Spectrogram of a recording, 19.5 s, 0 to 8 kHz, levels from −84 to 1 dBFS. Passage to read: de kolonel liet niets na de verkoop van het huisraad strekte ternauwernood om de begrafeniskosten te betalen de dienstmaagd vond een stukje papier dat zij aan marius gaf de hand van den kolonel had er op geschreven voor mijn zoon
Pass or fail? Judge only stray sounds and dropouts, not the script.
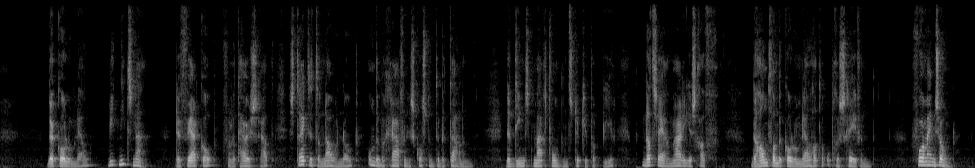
pass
